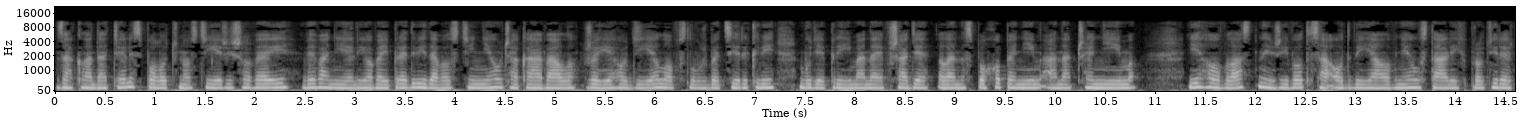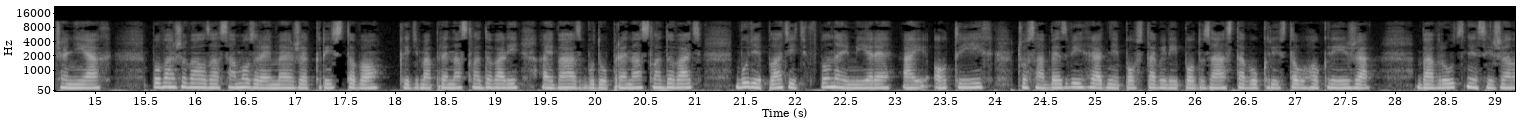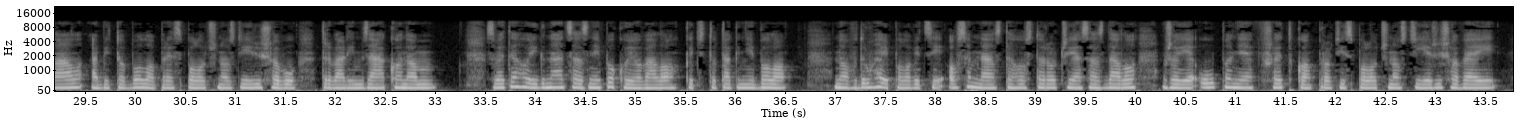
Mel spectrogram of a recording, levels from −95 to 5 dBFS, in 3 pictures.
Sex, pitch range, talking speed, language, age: female, 170-185 Hz, 125 wpm, Slovak, 30-49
